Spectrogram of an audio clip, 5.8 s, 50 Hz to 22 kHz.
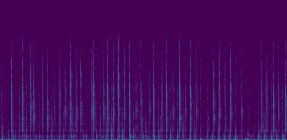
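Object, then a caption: Plastic game controller. Fingertips and nails rapidly tap and scratch a black PS4-style plastic gamepad with a hollow shell, held in both hands, while clicking its buttons. The result is a dense run of short, dry clicks and taps with a bright, crisp edge over a low hollow thud from the shell.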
